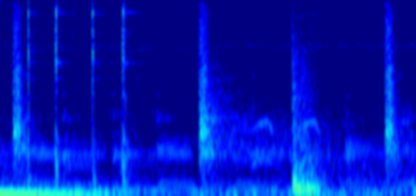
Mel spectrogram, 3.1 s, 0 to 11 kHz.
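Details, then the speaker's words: Bench mockup of 12-valve Cummins swap wiring: a momentary switch energizes a relay that feeds 12 V to the fuel shutoff solenoid's lift coil. In a quiet room, crisp single clicks follow each switch press as the relay pulls in cleanly. Normal relay click. "when that gets shorted out it completes the circuit in this relay and gives 12 Vol to the lift uh magnet in that solenoid and it will lift it up and then we've still got 12 volts you can crank again you'll hear the relay"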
